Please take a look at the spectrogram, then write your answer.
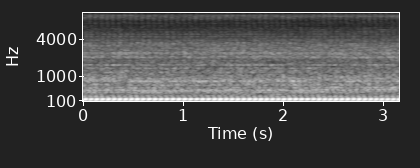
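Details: Yamaha Mio GT injected scooter after injector replacement, CO fuel trim set to 15% making the mix richer; mixture balance reads -7, idle held high at 2000 rpm. Fast, steady, even beat that never settles; high idle from over-rich CO trim.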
